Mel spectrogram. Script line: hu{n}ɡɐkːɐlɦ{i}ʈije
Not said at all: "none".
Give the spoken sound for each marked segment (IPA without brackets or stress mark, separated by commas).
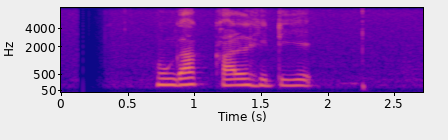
ŋ, i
